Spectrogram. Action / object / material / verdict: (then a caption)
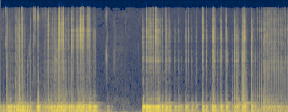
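scrape / metal mesh microphone grille / metal / none. Long dark-painted fingernails of both hands scratch the rounded, hollow metal mesh grille of a silver USB condenser microphone. The result is a dense, rumbling scratching with a steady low tone, broken by a brief near-silent pause before the scratching resumes, then gradually thins out.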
